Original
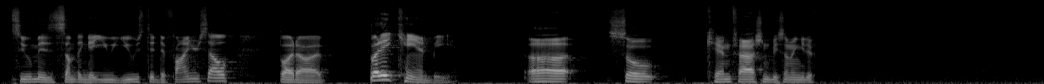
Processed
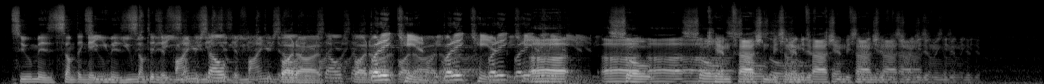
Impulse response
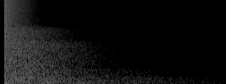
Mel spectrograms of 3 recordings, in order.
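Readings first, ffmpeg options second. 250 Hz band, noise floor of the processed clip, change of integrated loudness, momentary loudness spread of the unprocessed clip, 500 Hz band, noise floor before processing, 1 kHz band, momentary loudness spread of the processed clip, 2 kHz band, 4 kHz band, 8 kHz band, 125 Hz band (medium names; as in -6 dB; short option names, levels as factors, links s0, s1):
+9.0 dB, -55 dBFS, +7.5 dB, 13 LU, +9.0 dB, -67 dBFS, +7.5 dB, 11 LU, +8.0 dB, +9.0 dB, +9.0 dB, +9.0 dB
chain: -filter_complex "[0:a]equalizer=f=1400:t=o:w=0.25:g=-8.5,asplit=2[s0][s1];[s1]aecho=0:1:730|1168|1431|1588|1683:0.631|0.398|0.251|0.158|0.1[s2];[s0][s2]amix=inputs=2:normalize=0,volume=2.24"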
